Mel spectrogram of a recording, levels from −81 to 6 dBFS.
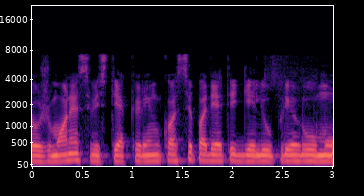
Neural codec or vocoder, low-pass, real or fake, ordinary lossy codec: none; 7.2 kHz; real; MP3, 48 kbps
